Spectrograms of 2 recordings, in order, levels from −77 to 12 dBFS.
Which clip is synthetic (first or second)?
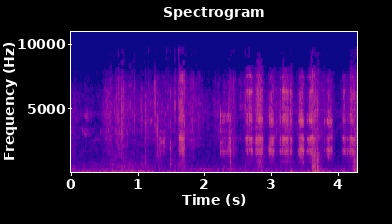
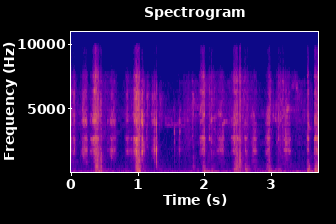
second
